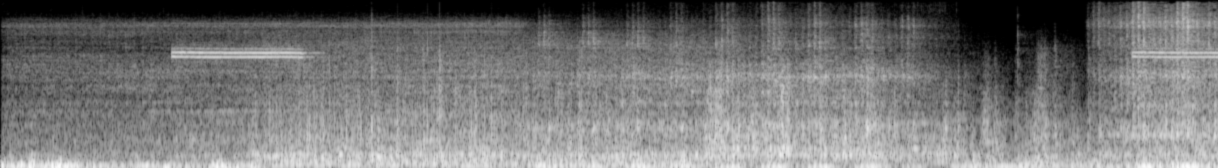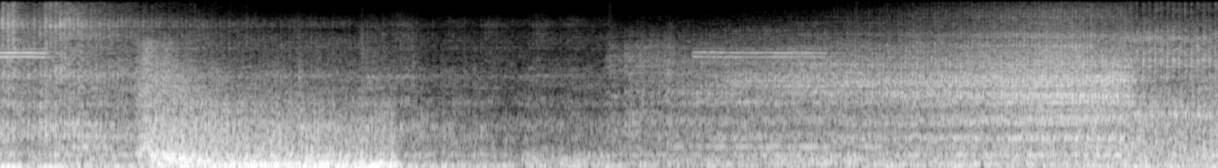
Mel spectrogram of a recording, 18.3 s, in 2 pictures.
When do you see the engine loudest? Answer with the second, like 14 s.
17 s.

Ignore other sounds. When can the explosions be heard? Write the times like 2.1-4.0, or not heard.
10.1-12.2.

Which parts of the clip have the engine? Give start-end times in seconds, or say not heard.
0.0-7.2, 8.2-18.2.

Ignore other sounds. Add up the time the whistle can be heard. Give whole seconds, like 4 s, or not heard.
3 s.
